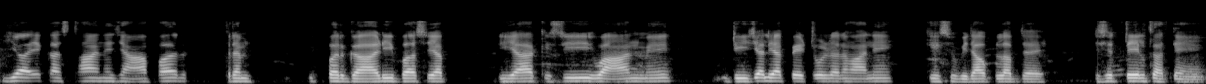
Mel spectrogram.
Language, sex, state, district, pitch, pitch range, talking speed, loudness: Hindi, male, Uttar Pradesh, Ghazipur, 145 Hz, 135-150 Hz, 130 wpm, -18 LUFS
